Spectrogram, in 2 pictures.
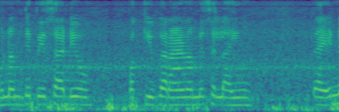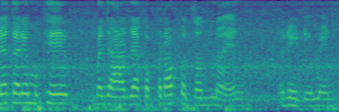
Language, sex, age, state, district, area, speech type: Sindhi, female, 45-60, Delhi, South Delhi, urban, spontaneous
